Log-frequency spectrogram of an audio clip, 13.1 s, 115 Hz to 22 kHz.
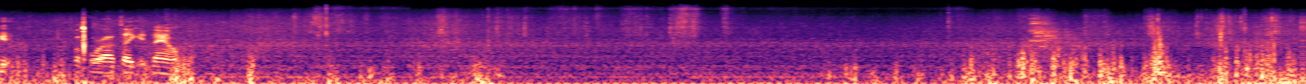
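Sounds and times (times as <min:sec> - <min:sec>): wind buffeting microphone: 0:00.0 - 0:13.0
faint rustles: 0:02.5 - 0:07.9.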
